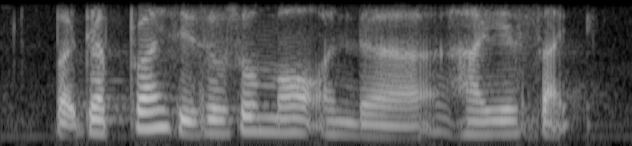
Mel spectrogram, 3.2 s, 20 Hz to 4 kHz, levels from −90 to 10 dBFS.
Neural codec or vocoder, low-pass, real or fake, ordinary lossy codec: none; 3.6 kHz; real; none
